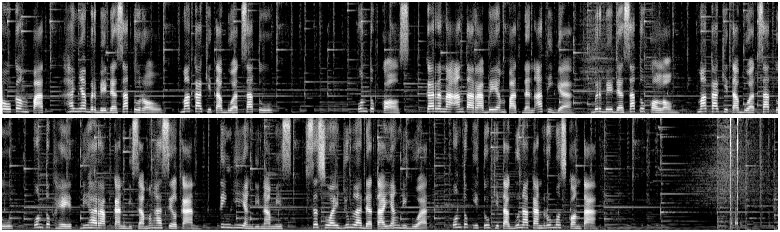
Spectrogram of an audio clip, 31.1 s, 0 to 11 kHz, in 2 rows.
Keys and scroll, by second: 30.9 F4.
